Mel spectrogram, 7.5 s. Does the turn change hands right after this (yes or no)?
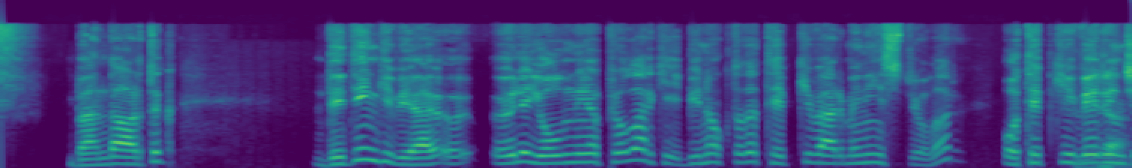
no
